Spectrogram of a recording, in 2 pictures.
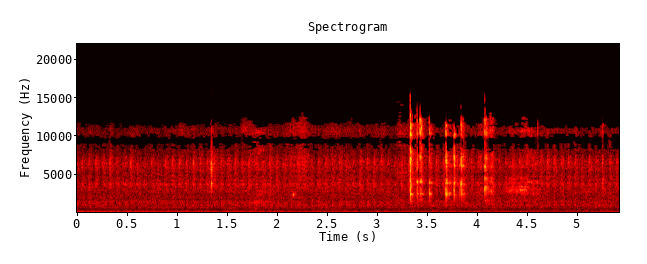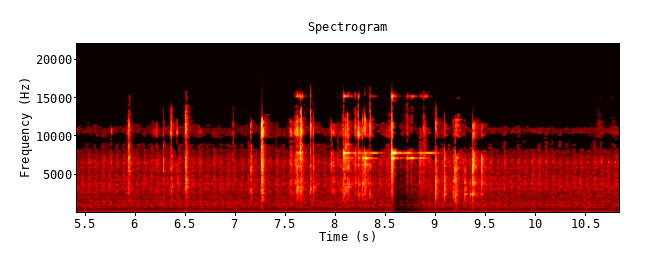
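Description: Light metallic clinks and rattles inside an open GM 10-bolt differential as the axle's C-clip is worked free, in two clusters about three and eight seconds in, over a steady low hum.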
